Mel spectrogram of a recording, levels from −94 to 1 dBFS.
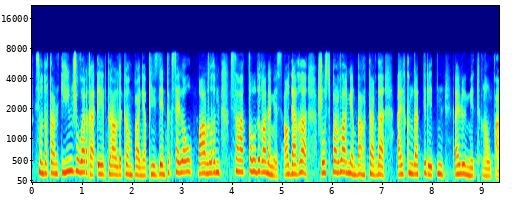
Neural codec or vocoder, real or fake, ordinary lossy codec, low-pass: codec, 16 kHz, 1 kbps, FreqCodec, larger model; fake; none; 7.2 kHz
